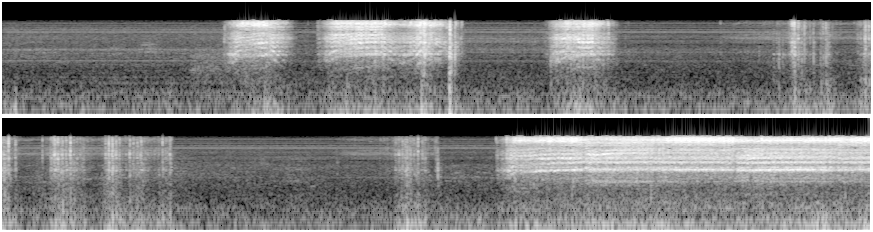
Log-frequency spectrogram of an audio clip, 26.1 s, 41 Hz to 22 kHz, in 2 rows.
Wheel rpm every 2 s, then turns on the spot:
0, 30, 70, 10, 50, 0, 10, 20, 0, 10, 100, 160, 160.
12-16 18-20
